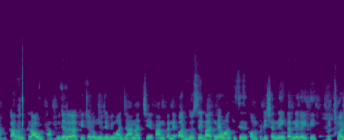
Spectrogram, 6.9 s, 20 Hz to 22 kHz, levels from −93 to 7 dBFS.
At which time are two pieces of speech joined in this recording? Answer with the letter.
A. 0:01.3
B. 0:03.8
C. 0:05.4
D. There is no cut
D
